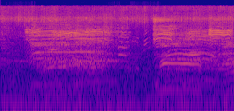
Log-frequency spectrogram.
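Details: Flock of sheep grazing in nature with nomadic Kashmiri herders: two drawn-out, wavering bleats, each lasting about two seconds, heard over a steady broadband hiss of wind or background noise.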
